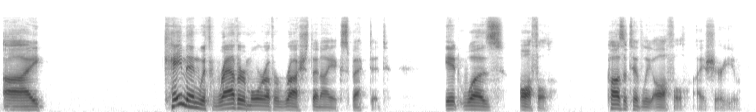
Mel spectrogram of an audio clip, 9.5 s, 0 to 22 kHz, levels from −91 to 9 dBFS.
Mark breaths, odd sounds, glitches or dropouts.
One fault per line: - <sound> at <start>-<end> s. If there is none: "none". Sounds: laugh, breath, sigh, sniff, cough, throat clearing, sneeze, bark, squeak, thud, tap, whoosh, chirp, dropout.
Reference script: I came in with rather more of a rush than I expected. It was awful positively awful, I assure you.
none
